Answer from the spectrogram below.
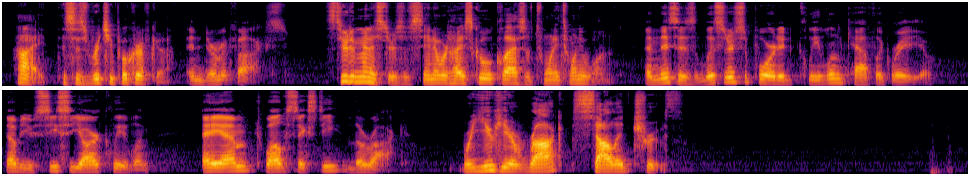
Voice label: Catholic Radio station identification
